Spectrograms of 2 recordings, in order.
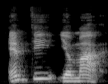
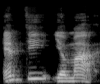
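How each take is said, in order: First: It is said in a put-on foreign accent. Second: The same.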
